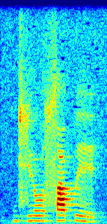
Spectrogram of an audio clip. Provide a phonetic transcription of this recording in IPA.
d͡zywsˤəpe

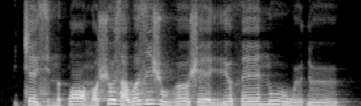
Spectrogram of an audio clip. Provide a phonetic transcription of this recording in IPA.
ce˧˩ zʲə˩˧n̪ə˩˧ɡ͡bɔː˥˩n̪ɔ˥ ʃɵ˥˧za˩˧wə˥zi˥ ʒu˧˩βɵː˥˧ʃeː˧˩ rʲɵ˥˩θeː˥n̪uː˥˧ wʉ˩˧ɗʉː˧˩

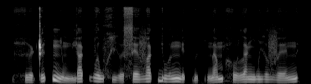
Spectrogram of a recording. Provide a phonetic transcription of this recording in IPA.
hɨ˨˩ə̯ʈɨ˦˥t̚ɲə˨˩˨m ja˦˥k̚və˧wxi˨˩˨ə̯sɛ˧ va˦˥k̚ju˧˥ə̯ ŋe˨˩t̚wɨ˨˩k̚na˧˥m ho˨˩˦la˧ŋwi˧ə̯ vɛ˧˥n

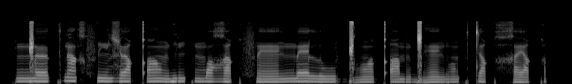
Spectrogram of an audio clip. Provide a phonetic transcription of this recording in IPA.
ŋ͡ǁœk ɗãχfĩɮœqʼɔ̃ ɡ͡bĩkmɔʁəq fɛ̃ ŋ͡mɛlu ɡ͡ǁɔ̃ qʼamɡ͡ǁɛ̃ ɡɔ̃ktœqχɛq

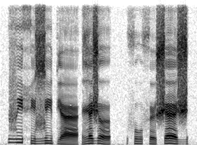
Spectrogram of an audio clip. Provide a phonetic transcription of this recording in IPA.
vi˥hi˧ ɮi˥˧pʲæ˧˩ | ɣɛ˥ʒə˩˧ | θu˧ θø˧ʃɛ˥˧ʒ

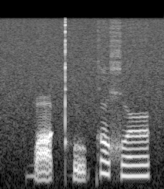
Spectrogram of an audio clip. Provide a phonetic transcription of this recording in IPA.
bɑ̰kʰṵkʌ χʷə˞

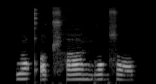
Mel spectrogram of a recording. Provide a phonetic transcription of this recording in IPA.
uqʼo ʈ͡ʂʰa ŋɡɔɡsɔ

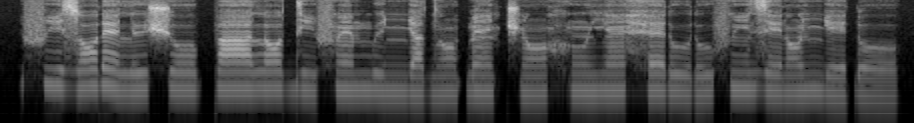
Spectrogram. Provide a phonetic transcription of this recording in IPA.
fi˦˨zɔ˦ɾɛ˨lɨ˧ ʃoː˧ paː˦lɔ˦ di˨fɛ̃˧mɨ˨ ɲa˧dɔ̃˧ɓɛ̃˧ t͡ʃɔ̃˨˦ hũ˧ jɛ̃˦hɛ˦ ɾu˨ ɾu˦fĩ˦ze˧ɾɔ̃˦ ɲeː˨ɗo˨

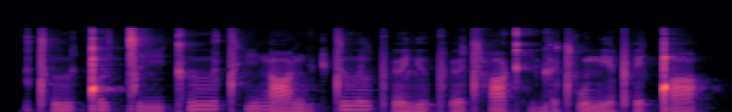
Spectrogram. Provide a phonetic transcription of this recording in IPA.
tʼɯː˨ǃɯ˨ǀiː˨ kʼɯː˦ tʰi˨˦ŋɑː˨ŋi̤˨˦ʈ tɯː˦lpʼø˨ lʲu˨pʼø˨tʰɑ˦ kʰi̤˨ɖø˨tʼu˦mʲæ˨ pʼe˦ǃɑ˦

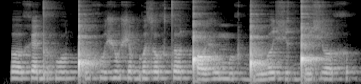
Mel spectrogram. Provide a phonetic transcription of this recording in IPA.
ɤ˨ xɛ˨ dɤ˨xwu˨ǃʼu˨ xʷe˦ʒu˦˨ʃɛ˦ ɡʷɛ˦zo˦xtɤ˦ ǃɔ˨ʒu˦ mu˨xɡ͡ǃu˨wɤ˦ ɕə˨ɡ͡ǃe˦ɕɤ˦x

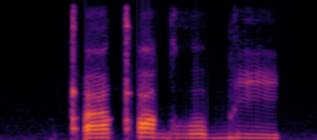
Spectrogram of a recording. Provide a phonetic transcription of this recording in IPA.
qʼeqʼɔɡʱo bi

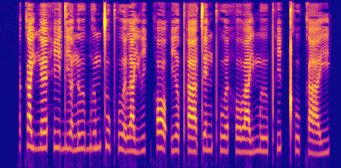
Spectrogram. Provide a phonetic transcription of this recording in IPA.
ka˥˨jŋɛː˧˥hiː˧ di˧˩ə̯nɯː˧ bɯː˧˥mt̪u˥˨pʰu˧˩ə̯la˧˩j ʋi˧˥k̚hɔː˥˨ ʔi˩ə̯pʰaː˩ t̪e˧npʰu˩˧ə̯ho˩ʋa˩˧j mɯː˩˧pʰi˧˥p̚kʰu˩˧ ka˩˧j

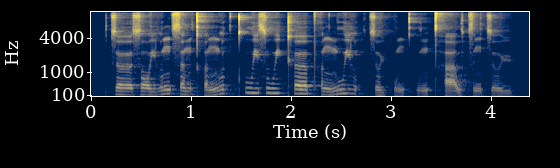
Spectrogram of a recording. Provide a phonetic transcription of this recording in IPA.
t͡sœː˧sɔː˧jlʊ˥ŋ sɐ˧nkʰɐ˨˥ŋlʊ˥k̚ t̪ʰuː˥jsuː˥j kʰœː˥pʰɐ˧ŋn̪uː˥jlʊ˨k̚ sɵ˨˥ɥpʊ˨˩ŋkʷʰɐ˨˥n t̪ʰaː˨˥wt͡sɪ˨˧ŋ t͡sɵ˨ɥ

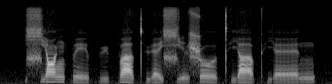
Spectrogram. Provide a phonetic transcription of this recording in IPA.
ɕjɑ˥ŋpe˨˩ɪ̯ py˧˥pä˥˩t̪ʰɥɛ˧˥ ɕi˨˩ʂo˥˧ʊ̯t̪ʰjä˥˩pʰjɛ˧˥n

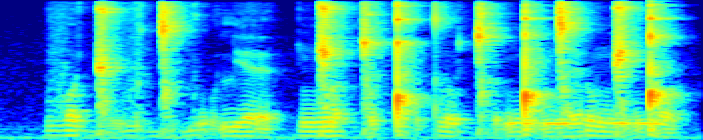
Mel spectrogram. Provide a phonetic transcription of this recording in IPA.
vʌɡ͡ǁo̰və̰ ɡ͡ǀɯɡwo̰ lʲɛ | ŋ͡ǁʌ ǀo̰ǃʰə̰tlo ǀʰə̰ŋ͡ǃɛ̰ ŋ͡ǀɛɾoŋ͡ǁə̰ŋ͡ǃʌ

